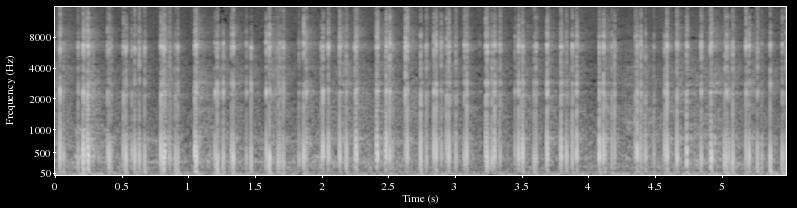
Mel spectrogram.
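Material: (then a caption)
Metal. A hollow black cylindrical metal aerosol deodorant can with a grey cap is held close and tapped and scratched with long nails. About 37 quick, bright clicking taps sound with a short metallic ring around 445 Hz. A high scratchy rasp runs between the hits.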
